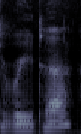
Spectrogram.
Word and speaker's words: Rita: My name is Rita, and that's spelled R-I-T-A, and Rochelle is spelled R-O-C-H-E-L-L-E.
